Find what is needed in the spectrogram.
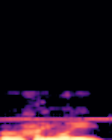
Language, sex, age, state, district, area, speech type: Bodo, male, 18-30, Assam, Chirang, urban, spontaneous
